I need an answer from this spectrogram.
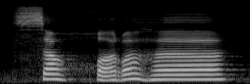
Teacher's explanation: یہاں پہ خا موٹا پڑا جائے گا اور خا کے اوپر تشدید ہے، سین سیٹی والا لفظ ہے۔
